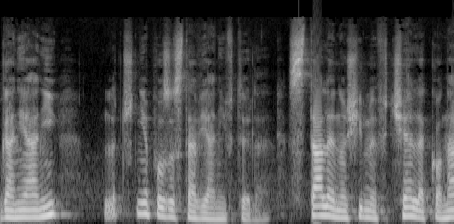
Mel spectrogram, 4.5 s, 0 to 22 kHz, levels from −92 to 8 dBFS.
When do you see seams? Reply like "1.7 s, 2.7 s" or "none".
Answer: 2.8 s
